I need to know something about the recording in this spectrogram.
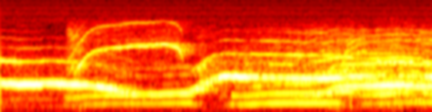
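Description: Several children yelling in long, drawn-out voices that slide up and down in pitch, with a short, very high squeal about half a second in.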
